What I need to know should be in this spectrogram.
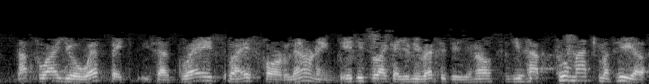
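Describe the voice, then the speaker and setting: With a Spanish accent and ordinary pitch variation, the speaker keeps a moderate pace with hardly any pauses over noticeable background noise. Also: man, fairly high pitch for a man. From Chile. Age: 30s. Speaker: entrepreneur and civil engineer. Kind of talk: business consultation.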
